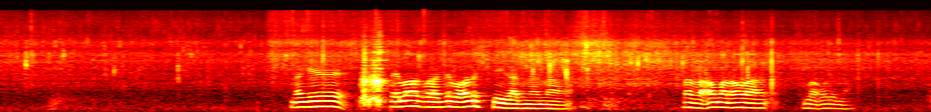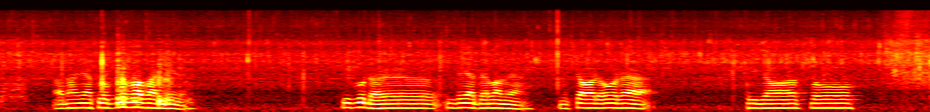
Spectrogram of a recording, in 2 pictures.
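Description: Sliced onions sizzling steadily in hot oil in a pan. A man's voice is heard on and off over the frying.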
